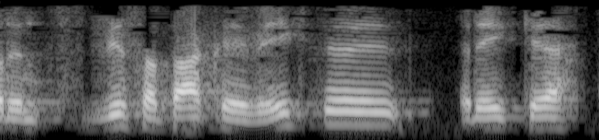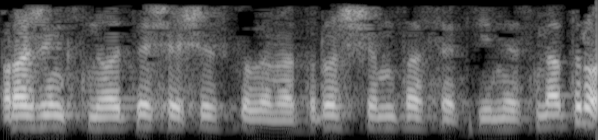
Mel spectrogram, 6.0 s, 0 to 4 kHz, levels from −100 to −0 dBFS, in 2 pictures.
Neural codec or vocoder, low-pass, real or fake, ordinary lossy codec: none; 3.6 kHz; real; MP3, 16 kbps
